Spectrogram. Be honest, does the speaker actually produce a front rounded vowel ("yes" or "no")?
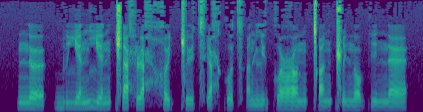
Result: yes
